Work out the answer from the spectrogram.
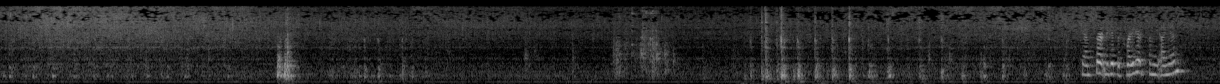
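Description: Diced onion sizzling steadily in the hot stainless-steel inner pot of an Instant Pot on sauté, with a spatula stirring and scraping against the pot in a few short clicks and scrapes. Near the end there is a brief wavering voice-like call.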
